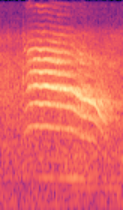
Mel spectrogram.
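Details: An always hungry cat lets out one long, clear meow that holds steady and then slides downward at the end, over a quiet room hum.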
